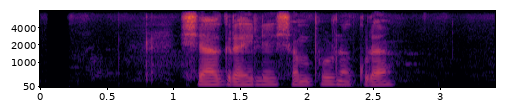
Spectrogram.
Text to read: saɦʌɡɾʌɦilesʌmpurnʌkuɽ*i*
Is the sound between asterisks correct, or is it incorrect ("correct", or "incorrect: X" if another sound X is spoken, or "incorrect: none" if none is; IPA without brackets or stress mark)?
incorrect: a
